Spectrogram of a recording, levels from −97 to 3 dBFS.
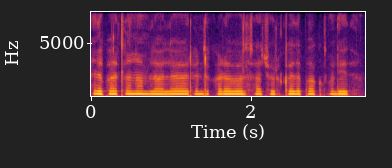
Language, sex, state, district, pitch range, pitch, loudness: Tamil, female, Tamil Nadu, Nilgiris, 235-245 Hz, 240 Hz, -15 LUFS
